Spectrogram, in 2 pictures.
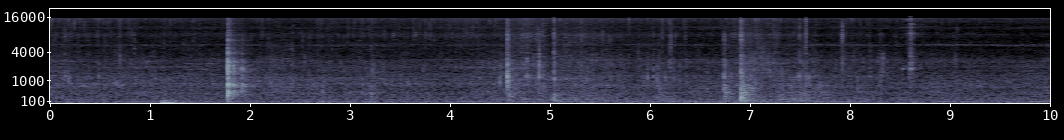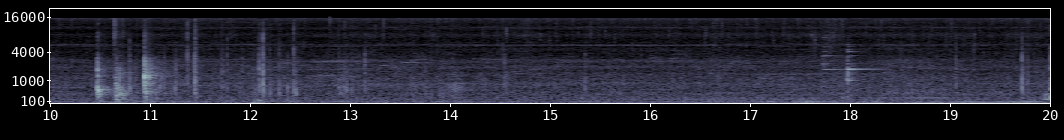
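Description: Chicken-feet soup at a rolling boil in an aluminium pot, bubbling steadily. A few sharp knocks stand out over it, the loudest about eleven seconds in.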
